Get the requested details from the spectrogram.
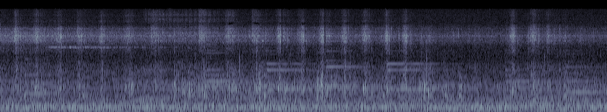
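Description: Footsteps crunch quickly and rhythmically through snow.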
